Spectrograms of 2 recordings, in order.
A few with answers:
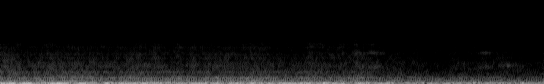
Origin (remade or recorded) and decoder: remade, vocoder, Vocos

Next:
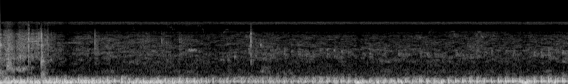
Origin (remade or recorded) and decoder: recorded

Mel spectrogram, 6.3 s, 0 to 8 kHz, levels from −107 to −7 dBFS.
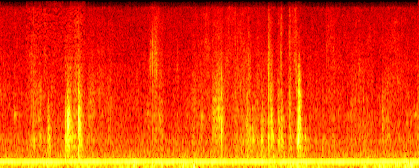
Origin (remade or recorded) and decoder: recorded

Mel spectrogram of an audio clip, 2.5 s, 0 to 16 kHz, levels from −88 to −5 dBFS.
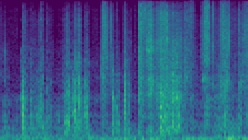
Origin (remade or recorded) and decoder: remade, codec, SNAC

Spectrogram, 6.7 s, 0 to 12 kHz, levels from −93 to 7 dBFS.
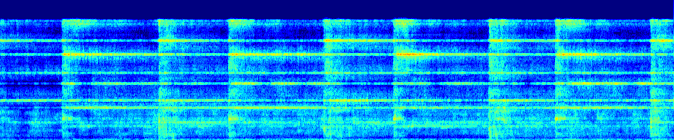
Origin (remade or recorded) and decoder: remade, codec, HILCodec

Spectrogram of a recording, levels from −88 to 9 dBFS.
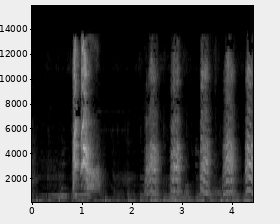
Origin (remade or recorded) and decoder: recorded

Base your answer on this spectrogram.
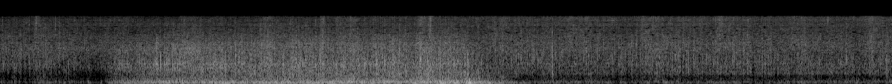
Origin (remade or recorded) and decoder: recorded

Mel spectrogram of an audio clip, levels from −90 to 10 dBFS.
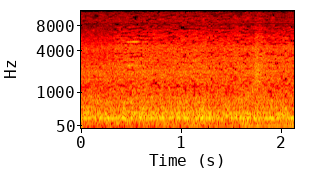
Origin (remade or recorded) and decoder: recorded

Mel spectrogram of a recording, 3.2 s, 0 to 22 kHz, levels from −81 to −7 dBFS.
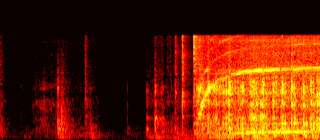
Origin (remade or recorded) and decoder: recorded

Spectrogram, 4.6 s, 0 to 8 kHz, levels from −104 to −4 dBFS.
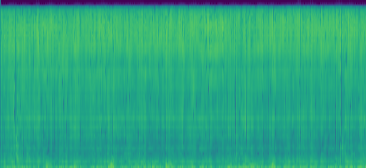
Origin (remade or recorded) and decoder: remade, vocoder, BigVGAN v2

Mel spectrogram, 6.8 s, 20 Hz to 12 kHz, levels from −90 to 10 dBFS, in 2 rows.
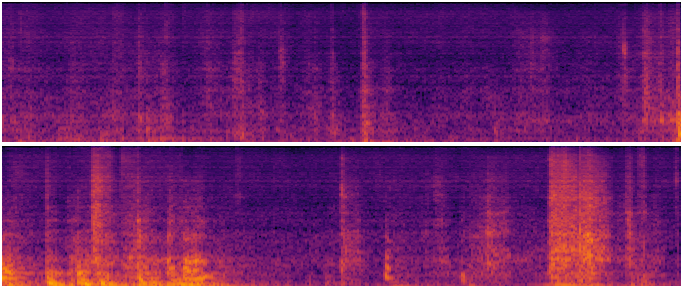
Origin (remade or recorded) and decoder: remade, codec, SNAC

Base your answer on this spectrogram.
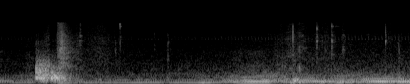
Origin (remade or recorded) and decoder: recorded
